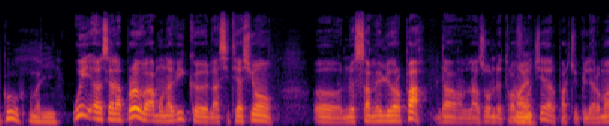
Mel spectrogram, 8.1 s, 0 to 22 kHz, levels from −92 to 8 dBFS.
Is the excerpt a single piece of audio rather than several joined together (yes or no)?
yes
